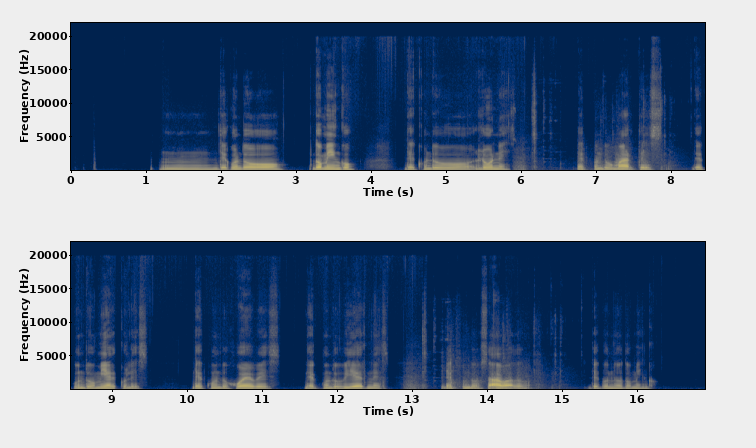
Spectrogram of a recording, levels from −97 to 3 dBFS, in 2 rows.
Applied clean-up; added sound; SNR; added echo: neural mask model RNNoise.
